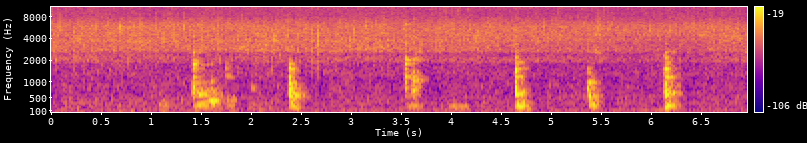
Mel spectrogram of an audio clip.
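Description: Chopped tomatoes and onions sizzling in oil in a stone-coated frying pan, with a wooden spatula scraping across the pan about once a second as they are stirred.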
